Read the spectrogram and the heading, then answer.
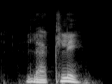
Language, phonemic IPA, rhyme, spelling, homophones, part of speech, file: French, /kle/, -e, clef, clé / clefs / clés, noun, Fr-clef.ogg
- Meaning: 1. alternative spelling of clé (“key”) 2. clef 3. key; the device as shown on a coat of arms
